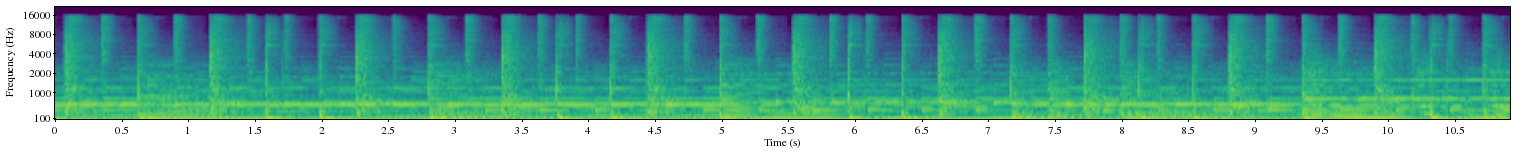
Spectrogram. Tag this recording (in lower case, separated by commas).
music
